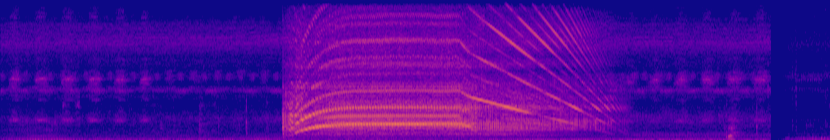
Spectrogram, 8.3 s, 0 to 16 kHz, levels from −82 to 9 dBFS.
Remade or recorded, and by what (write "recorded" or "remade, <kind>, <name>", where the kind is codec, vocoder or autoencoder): recorded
